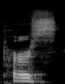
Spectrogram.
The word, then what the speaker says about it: Pearse: It's with an A on the end, and Pearse spelled like, I guess, hearse, Pearse, some kind of Irish version of it, Pearse.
